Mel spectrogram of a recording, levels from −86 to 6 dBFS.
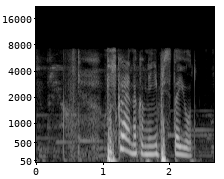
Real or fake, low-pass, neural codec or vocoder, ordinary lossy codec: real; 7.2 kHz; none; none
